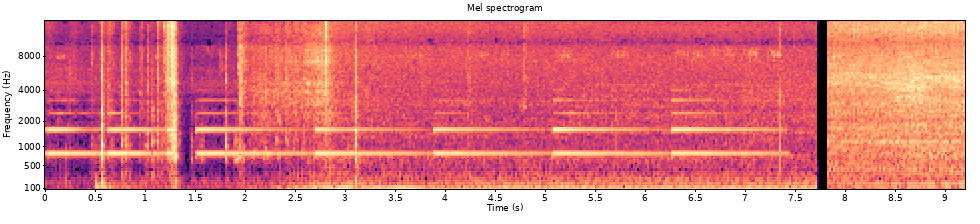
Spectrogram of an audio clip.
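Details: 2000 Toyota Avalon after replacing the valve cover gaskets, tube seals and spark plugs and refitting the intake manifold: after the key chime it catches at once and settles into a smooth, even, low idle with no misses or ticks.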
